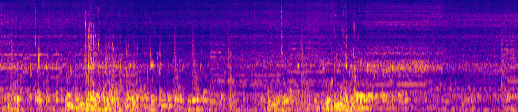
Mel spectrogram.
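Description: Underwater sound of a diver's exhaled air bubbling, with a low rumble throughout; the bubbling swells twice, about a second in and again about four seconds in.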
